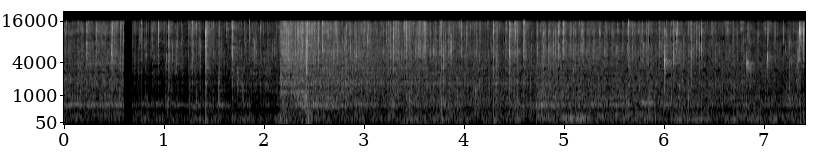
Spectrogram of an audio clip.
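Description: Egg-dipped shami kababs sizzling and crackling in a shallow layer of oil in a nonstick frying pan. The sizzle gets louder about two seconds in.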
